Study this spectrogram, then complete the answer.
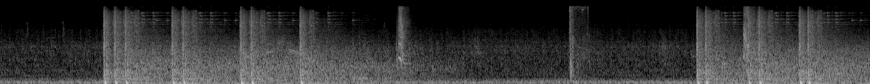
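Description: A heavy gun fires single loud shots, each one echoing.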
